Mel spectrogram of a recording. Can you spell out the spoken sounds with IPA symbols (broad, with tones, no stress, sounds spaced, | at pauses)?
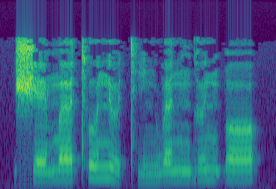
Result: ʃ ɛ˨ m ɐ˦ tʰ o˥ n ɵ˩ tʰ i˩ n w ɐ˦ n ŋ ɡ ɵ˥ n ɠ ɔ˥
